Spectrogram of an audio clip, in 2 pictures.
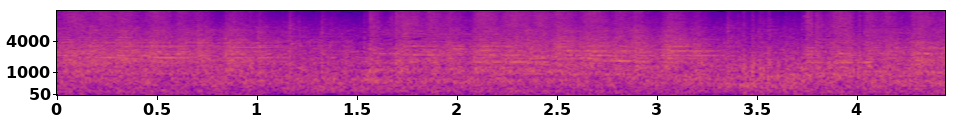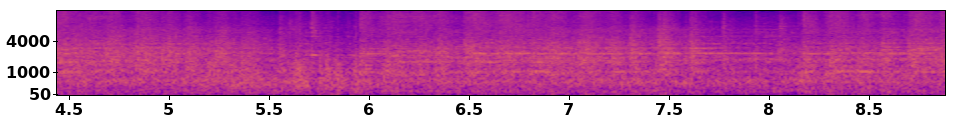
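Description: A train rolling past steadily, its cars' wheels clattering on the rails, with faint high steady tones from the wheels.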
